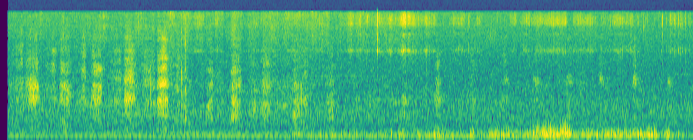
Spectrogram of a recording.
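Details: A blue English Staffordshire Bull Terrier pants and snuffles in quick, breathy bursts over a steady low hum. Staffordshire Bull Terrier.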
